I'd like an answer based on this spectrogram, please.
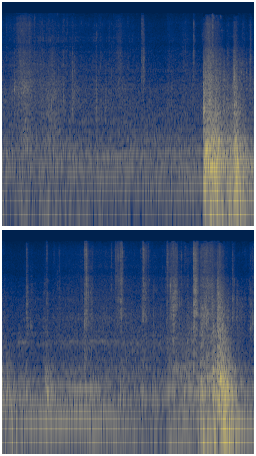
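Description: Wooden pallet thrown onto a stack of pallets in a pickup truck bed: a loud wooden crash about four seconds in, then knocking and scraping as it is shoved into place, with another loud scrape and bang near the end.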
